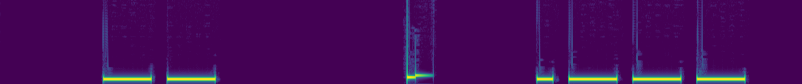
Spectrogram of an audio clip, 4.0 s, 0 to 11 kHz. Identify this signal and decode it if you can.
Morse code, heard as a keyed tone, about 15 wpm, 700 Hz. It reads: M J
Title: Single Letters - Rapid-Fire 15wpm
